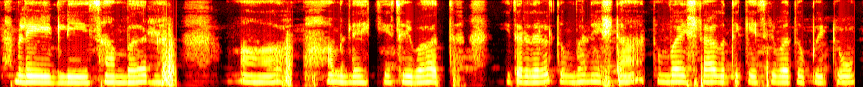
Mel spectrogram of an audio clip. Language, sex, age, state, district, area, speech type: Kannada, female, 18-30, Karnataka, Mysore, urban, spontaneous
